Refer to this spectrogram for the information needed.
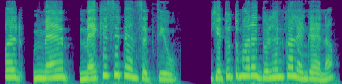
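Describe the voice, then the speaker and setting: A woman storyteller gives voice to a poor, modest young village woman in a moral tale. She speaks in a raised pitch, polite and meek, with some hesitancy. The recording is close and dry. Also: expressive, moderate pace, darkish tone, no room sound, lightly acted. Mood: hesitant.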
